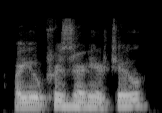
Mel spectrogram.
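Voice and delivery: very concerned, earnest voice. Retelling what a lady they ran into said to them, mock very concerned voice. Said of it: "she said to me in a very concerned voice".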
